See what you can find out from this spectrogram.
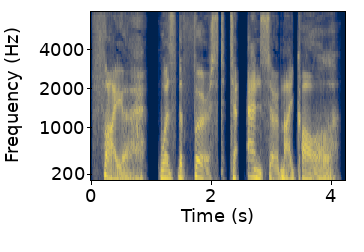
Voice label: Male Orc

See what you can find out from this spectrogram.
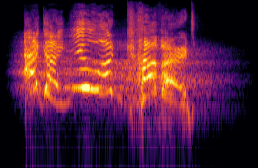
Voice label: Female Gnome Play

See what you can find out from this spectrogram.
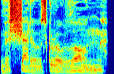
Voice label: Male Night Elf

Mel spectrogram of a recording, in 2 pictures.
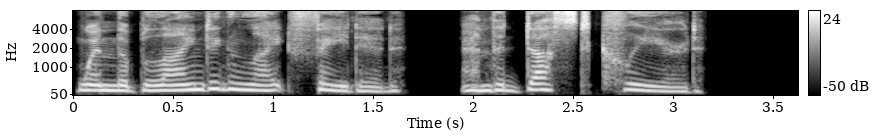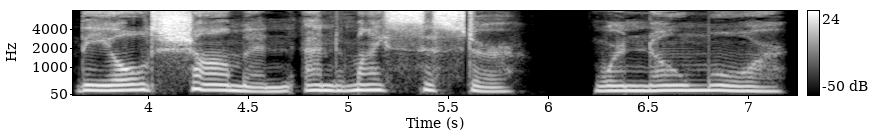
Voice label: Female Human Boss Reveal

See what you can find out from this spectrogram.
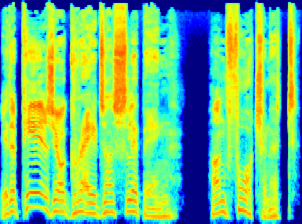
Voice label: Male Human Behind

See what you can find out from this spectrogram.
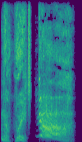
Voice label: Male Night Elf Concede

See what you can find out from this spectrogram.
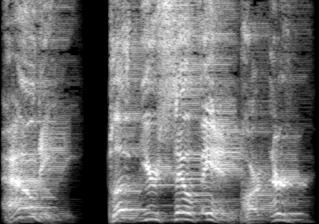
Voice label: Male Mech New Game

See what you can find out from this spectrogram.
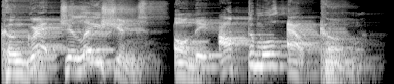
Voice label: Male Mech Combat Win

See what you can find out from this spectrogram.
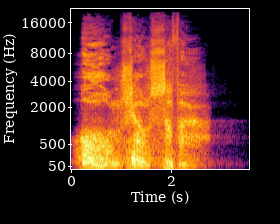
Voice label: Male Undead Bark; Arthas

